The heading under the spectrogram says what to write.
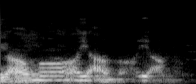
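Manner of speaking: high sobbed cry fading to voiceless breath; acted tearful gasping; imitated weeping. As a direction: imitate a crowd crying out to God, fading away. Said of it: "Semuanya nangis".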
